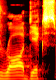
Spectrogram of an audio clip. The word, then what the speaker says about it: radix: It's pronounced raw dix BTW.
